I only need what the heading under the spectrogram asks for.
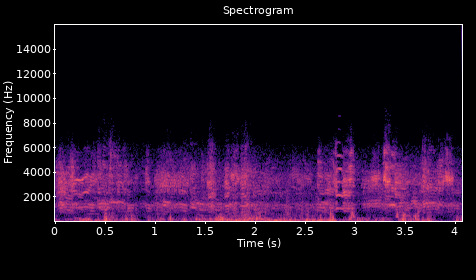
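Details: Flock of Greylag Geese, 200-300 birds, leaving grazing fields for Llyn Maelog near Llanfaelog, Anglesey, at dusk; many overlapping nasal honks blend into a steady clamour, masked by constant low wind roar on the microphone.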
